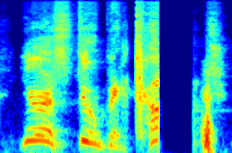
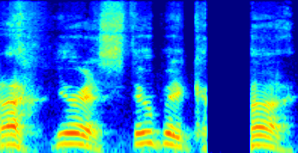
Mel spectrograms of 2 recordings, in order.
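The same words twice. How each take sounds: First: Loud, high hammered insult; exaggerated hostile yell; mock angry. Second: Offhand, slightly raised playful jab; light insult tossed off, no bite; casual teasing. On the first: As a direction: spit it out like a real attack. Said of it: "But not like". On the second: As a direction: say it like ribbing a friend. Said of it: "I'm saying it just like that". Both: Shown as a demonstration.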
